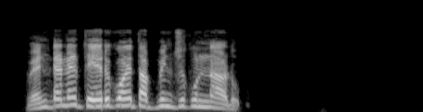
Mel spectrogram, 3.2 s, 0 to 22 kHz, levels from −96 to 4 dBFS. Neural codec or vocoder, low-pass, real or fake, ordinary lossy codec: codec, 16 kHz, 4 kbps, FreqCodec, larger model; 7.2 kHz; fake; none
